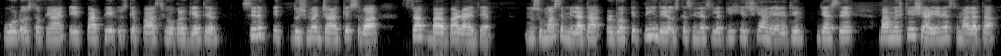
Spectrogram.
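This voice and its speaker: A woman narrating a romance novel in a steady storytelling manner. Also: mid-range voice. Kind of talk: novel reading.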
